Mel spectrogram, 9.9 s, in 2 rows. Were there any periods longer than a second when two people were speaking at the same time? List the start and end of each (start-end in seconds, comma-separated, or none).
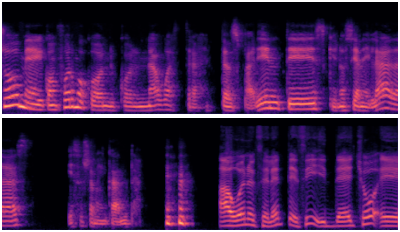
none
